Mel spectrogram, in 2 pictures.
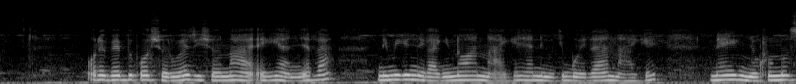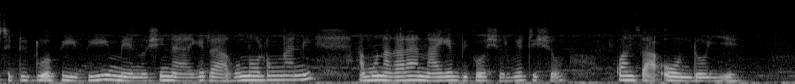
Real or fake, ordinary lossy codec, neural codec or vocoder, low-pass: real; none; none; 19.8 kHz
